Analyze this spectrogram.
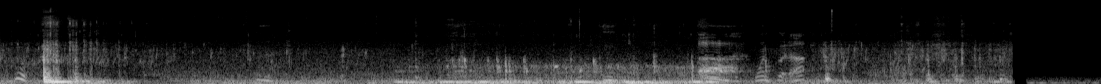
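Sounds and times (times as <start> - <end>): water sloshing and splashing: 0.0 - 10.2.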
